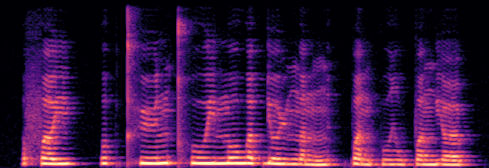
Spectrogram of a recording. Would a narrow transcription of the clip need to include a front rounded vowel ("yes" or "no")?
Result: yes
